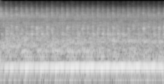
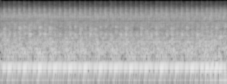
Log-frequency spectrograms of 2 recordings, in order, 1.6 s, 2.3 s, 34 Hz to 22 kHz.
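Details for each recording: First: 1991 Kubota L2050 DT tractor diesel, 35 years old, freshly started after clicking no-start, jump pack hooked up; steady low even idle, RPM low, no knocks, misses or hunting; normal healthy idle. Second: 1991 Kubota L2050 DT diesel tractor, started after repeated starter clicks: slow, heavy diesel chug at a low, slightly uneven beat with steady clatter; low idle speed.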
